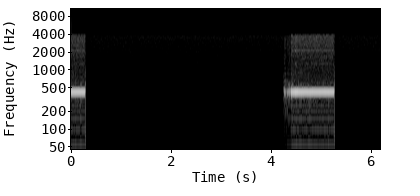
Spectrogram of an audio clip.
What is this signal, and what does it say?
Ringback tone (Europe, 425 Hz).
